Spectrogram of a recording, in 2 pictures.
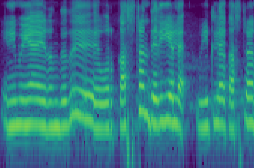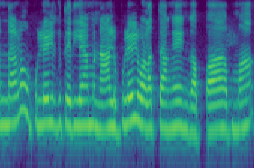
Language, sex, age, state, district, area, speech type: Tamil, female, 45-60, Tamil Nadu, Thoothukudi, rural, spontaneous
